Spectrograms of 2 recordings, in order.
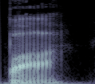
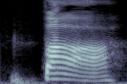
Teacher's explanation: And it's the low falling tone.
